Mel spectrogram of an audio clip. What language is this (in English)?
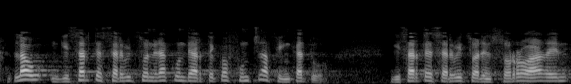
Basque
